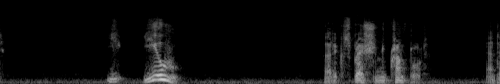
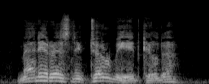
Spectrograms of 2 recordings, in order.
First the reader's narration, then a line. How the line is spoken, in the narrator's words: I said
